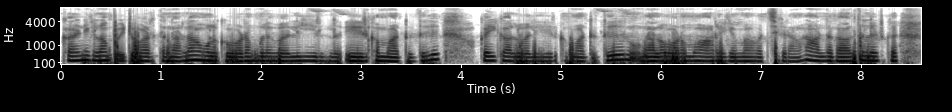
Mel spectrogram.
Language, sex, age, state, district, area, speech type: Tamil, female, 18-30, Tamil Nadu, Tiruvannamalai, rural, spontaneous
